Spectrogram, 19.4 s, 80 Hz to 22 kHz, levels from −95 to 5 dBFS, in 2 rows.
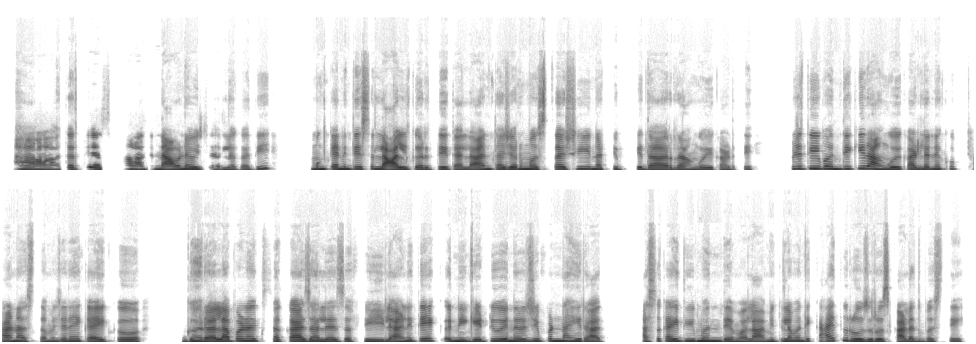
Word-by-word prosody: हां. 210 -4 0
तर 240 - 0
ते 255 +4 -1
असं, 250 - -4 0.2
हां, 215 -2 0
ते 225 - -6
नाव 215 0 +4
नाही 260 +3 +3
विचारलं 210 -4 -3
कधी. 205 - -4 0.5
मग 255 +1 +5
त्याने 260 -2 +4
ते - - 0
असं 275 +1 -4
लाल 240 -2 +6
करते 230 +1 0
त्याला 195 -2 -1
आणि 235 +3 +3
त्याच्यावर 255 +1 +2
मस्त 260 +1 +1
अशी 280 +1 -1
ना 265 0 +2
ठिपकेदार 235 -1 -1
रांगोळी 215 -1 -1
काढते. 195 -2 -8 0.4
म्हणजे 310 +1 -1
ती 330 - +3
म्हणते, 305 -3 +2
की 340 +5 -3
"रांगोळी 255 -4 +4
काढल्याने 260 0 0
खूप 290 - -12
छान 245 0 +1
असतं." 215 -2 -5
म्हणजे 225 +3 -3
नाही 275 +1 0
का, 225 - -1
"एक 215 +1 -2 0.7
घराला 235 +1 +4
पण 285 0 +3
एक 280 -3 +1
सकाळ 250 +1 +3
झाल्याचं 235 -2 0
फील 225 -3 0
आणि 225 +4 +1
ते 285 - +2
एक 280 -2 -5
निगेटिव्ह 225 +3 +1
एनर्जी 255 0 +2
पण 280 - +1
नाही 250 0 +2
राहत," 190 -7 -1 0.4
असं 230 +4 -7
काही 265 -1 +2
ती 250 0 0
म्हणते 235 -3 +3
मला. 180 -1 -1
मी 210 - -1
तिला 250 0 0
म्हणते, 245 +1 -1
"काय 260 +2 -4
तू 340 - -4
रोज-रोज 245 -3 +1
काढत 205 -1 0
बसते." 190 -1 -7
245 Hz, 200 wpm, -23 LUFS, 220-260 Hz, 0.7 s, लाल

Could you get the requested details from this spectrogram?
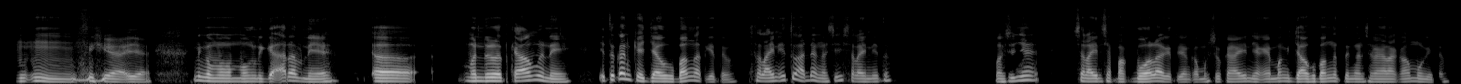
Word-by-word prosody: Mmm, 145 -4 -1 0.2
iya 135 - +3
iya. 125 -1 +1 0.5
Ini 190 - -4
ngomong-ngomong 140 -2 +2
Liga 135 -1 0
Arab, 170 -5 +2
nih, 130 -1 0
ya. - - -2 0.5
Eee, 145 -2 +7 0.6
menurut 160 -1 +5
kamu, 185 +5 +3
nih. 125 -6 0 0.3
Itu, 180 +3 0
kan, 260 -1 +5
kayak 160 -7 +1
jauh 140 -1 +5
banget, 165 +4 +2
gitu. 110 +3 -12 0.2
Selain 155 -3 -1
itu 195 - -4
ada 195 - -2
nggak, 140 -3 -5
sih, 180 +3 -7
selain 135 -9 -4
itu? 140 +6 -7 1.1
Maksudnya, 150 +9 -1 0.5
selain 140 -3 +1
sepak 135 -4 -4
bola, 135 +3 +4
gitu, 120 - -8
yang 120 - -10
kamu 120 +3 -7
sukain 130 0 -4
yang 130 -2 -4
emang 140 +3 -3
jauh 135 -1 +2
banget 145 +3 0
dengan 130 -1 -4
selera 125 -1 -3
kamu, 130 -1 -6
gitu. 120 - -17
140 Hz, 170 wpm, -29 LUFS, 130-160 Hz, 1.1 s, Eee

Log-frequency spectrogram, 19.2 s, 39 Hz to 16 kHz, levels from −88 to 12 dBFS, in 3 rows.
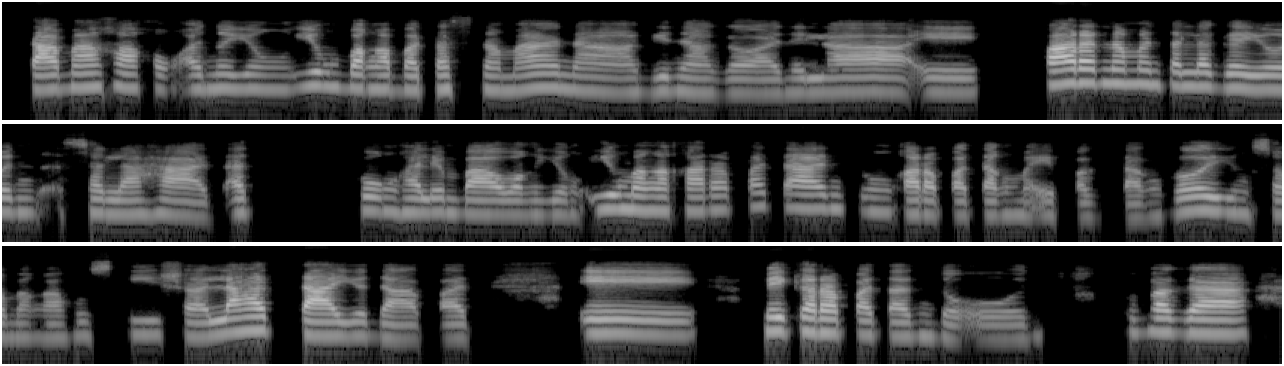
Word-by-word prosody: tama 195 +2 +5
ka 205 -2 0
kung 195 -3 -11
ano 195 +1 -6
yung 195 -1 -11
yung 225 0 -4
mga 195 -1 +2
batas 190 +1 -4
naman 195 +2 -2
na 170 -2 -3
ginagawa 160 -2 -7
nila 170 +1 -1
eh, 165 -1 -6 0.3
para 255 +2 +10
naman 250 -1 -2
talaga 220 -2 -2
yun 190 -1 -3 0.2
sa 180 - -8
lahat 165 -3 -2
at 175 +1 -4 0.5
kung 190 -1 -6
halimbawang 170 -3 -2
yung 165 0 -13
yung 215 +1 -3
mga 195 -1 +1
karapatan 215 +2 -2
kung 190 -1 -14
karapatang 160 -1 -2
maipagtanggol 145 +7 -6
yung 180 -2 -13
sa 165 - -8
mga 155 -1 -10
hustisya 170 -1 -7
lahat 215 +3 +5
tayo 170 -1 +7
dapat, 150 0 -3 0.6
eh, 185 -2 +3 0.3
may 210 0 +7
karapatan 180 -5 +2
doon, 145 -1 -12 0.5
kumbaga 195 -2 +4
180 Hz, 130 wpm, -24 LUFS, 165-200 Hz, 0.6 s, para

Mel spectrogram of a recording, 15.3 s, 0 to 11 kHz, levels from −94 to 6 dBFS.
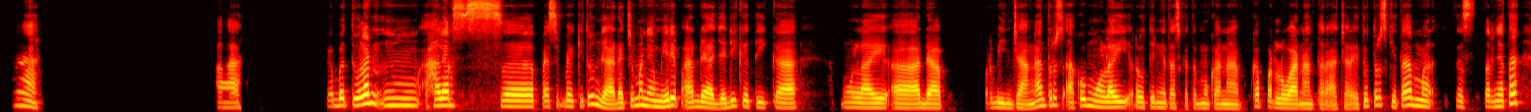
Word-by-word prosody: Nah. 180 -7 -2 1.8
Ah. 145 -1 -4 0.9
Kebetulan, 205 +7 +4
mmm, 210 -4 -1
hal 195 - +1
yang - - -3
spesifik 175 -1 +2
itu 245 0 -1
enggak 125 - +3
ada, - - +1
cuman 215 +4 0
yang 185 -3 +1
mirip 195 +6 +6
ada, 155 0 +2
jadi 135 +5 -1 0.2
ketika 140 -2 -1 0.4
mulai, 140 -2 +1
eee, 130 -1 +1
ada 130 -1 +2 0.4
perbincangan 135 0 -2
terus 210 +2 -4
aku 195 - -1
mulai 155 -3 +3
rutinitas 145 -3 -4
ketemu 130 +1 -7
karena 125 -2 -3
keperluan 140 -8 0
antara 120 -2 -5
acara - - -7
itu, - - -8
terus 215 +2 -2
kita 195 +6 +1
me 185 -4 +1 0.2
terus 165 -2 -4
ternyata 175 +11 +2
160 Hz, 135 wpm, -25 LUFS, 140-195 Hz, 1.8 s, mirip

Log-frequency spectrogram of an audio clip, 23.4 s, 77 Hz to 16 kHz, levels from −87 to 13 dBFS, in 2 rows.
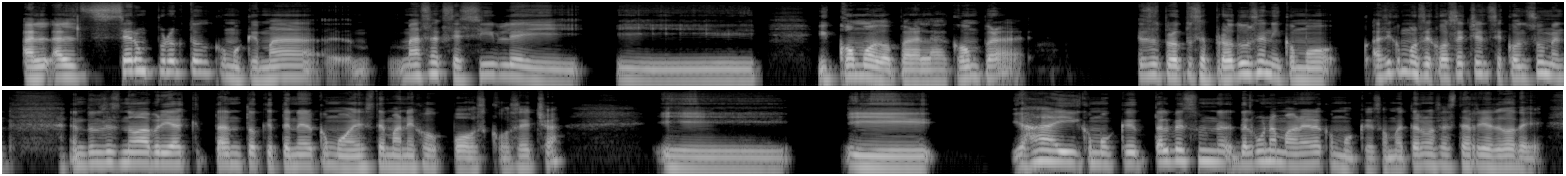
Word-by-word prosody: al 130 +1 +5
al 140 0 +6
ser 195 +6 +3
un 205 -2 +2
producto 190 -1 +1
como 140 -7 -4
que 125 0 -4
má 140 +3 +1
eh, 430 -2 -11
más 150 +2 -1
accesible 150 -2 -1
y 115 - -5 0.2
y 115 -1 -5 0.4
y 125 +1 -5
cómodo 140 -7 +5
para 110 0 +3
la 110 0 -1
compra, 135 +4 0 0.9
esos 150 +1 -1
productos 145 0 +4
se 145 - +2
producen 165 +8 +4
y 140 - -3
como 125 - -1 0.2
así 140 +5 0
como 185 -2 +1
se 155 - +1
cosechan, 165 +4 0
se - - -7
consumen, 140 +1 -1 0.5
entonces, 155 +2 -2
no 155 0 +3
habría 150 -1 +4
que 150 - -20
tanto 145 -5 0
que - - -4
tener 135 0 0
como 130 -3 -1
este 125 +2 -1
manejo 125 0 -2
poscosecha 115 +5 -3 0.7
y 110 -2 -4 0.4
y 120 -2 +1 0.5
y - - -7
ajá. 175 +4 +5
Y 160 -1 +6
como 150 -1 -4
que, 155 0 +1
tal 170 +2 0
vez, 180 0 0
una 170 -2 0
de 150 - 0
alguna 170 +3 +1
manera 145 -1 +1
como 125 -7 -6
que 110 - -8
someternos 115 +5 -2
a - - -2
este 135 +1 -2
riesgo 130 -2 +2
de 110 -2 -4
140 Hz, 155 wpm, -23 LUFS, 120-155 Hz, 0.9 s, al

